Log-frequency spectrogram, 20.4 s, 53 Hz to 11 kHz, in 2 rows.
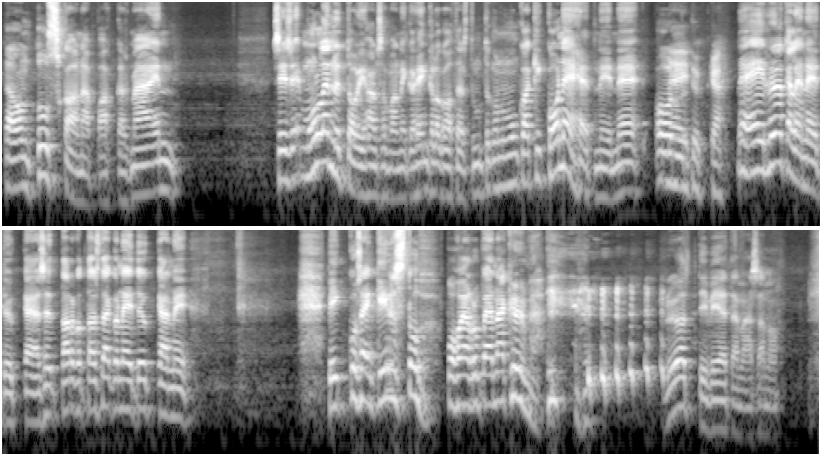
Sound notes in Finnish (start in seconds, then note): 13.9 hengähtää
